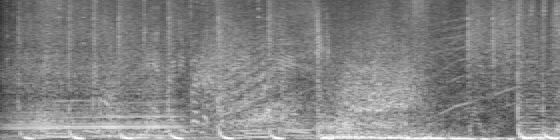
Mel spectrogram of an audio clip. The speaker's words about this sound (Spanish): Así que de fondo está sonando el tráiler que revelaba las series S, es que a mí me ponen mucho las pilas, la verdad, escuchad.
